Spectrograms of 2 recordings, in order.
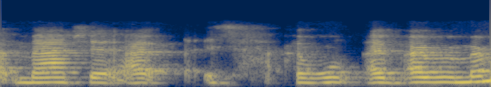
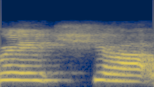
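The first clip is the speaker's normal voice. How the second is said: high-pitched, sarcastic, insincere tone; 6 semitones higher, 4 dB louder than usual. Retelling own irritated remark during a match; retelling a sarcastic remark. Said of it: "like being sarcastic".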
